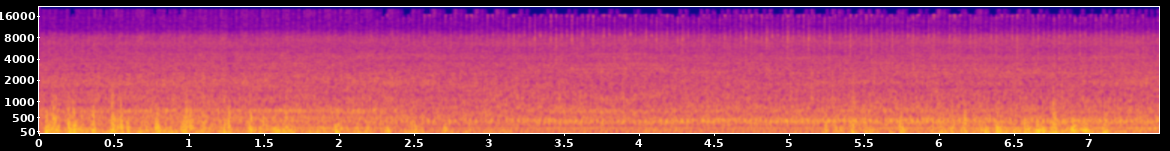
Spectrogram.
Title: Alfa Romeo 156 1.6TS ticking sound in the upper engine bay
